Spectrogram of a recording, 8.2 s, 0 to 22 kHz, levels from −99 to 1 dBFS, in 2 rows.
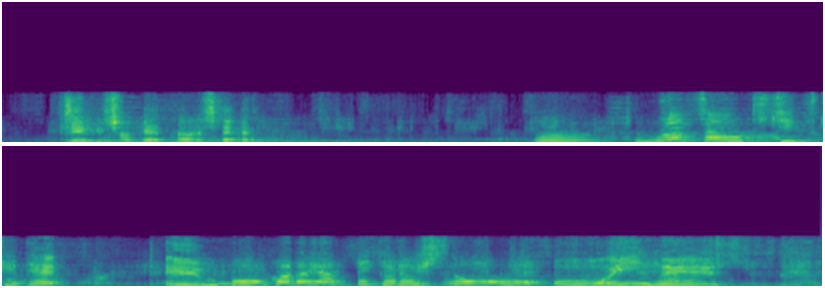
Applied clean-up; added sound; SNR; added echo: neural separator model SepFormer DNS4.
